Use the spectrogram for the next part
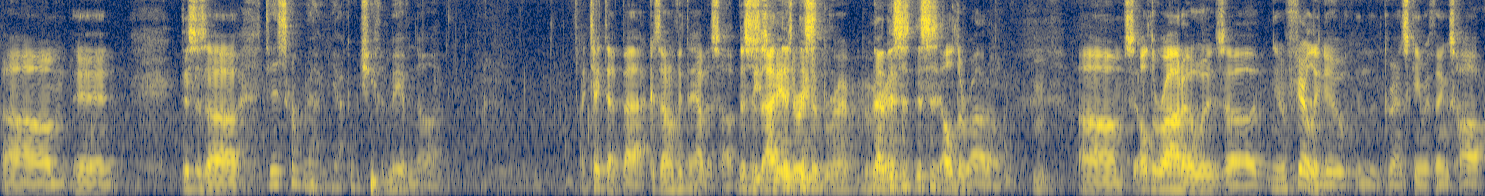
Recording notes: a special segment recorded at Notch Brewery in Salem, Massachusetts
